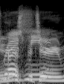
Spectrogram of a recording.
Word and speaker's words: Presbyterian: Eat it's Presbyterian.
